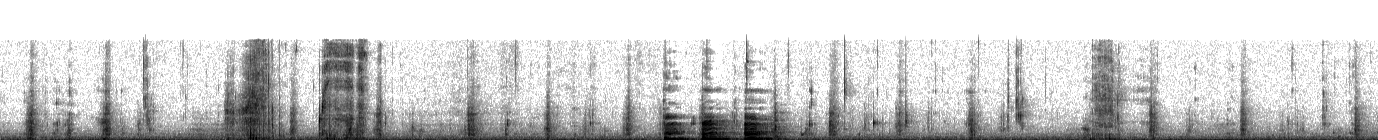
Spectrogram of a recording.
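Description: Close-up wet chewing and mouth clicks of a person eating a spoonful of soft tofu from cold noodle soup, with a few short voiced hums about five seconds in.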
